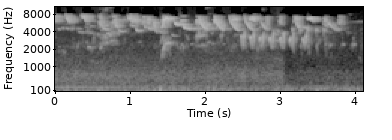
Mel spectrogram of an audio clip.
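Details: A flock of rainbow lorikeets feeding in Australia gives high, scratchy screeches packed tightly together, about two per second, in an unbroken, noisy stream.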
